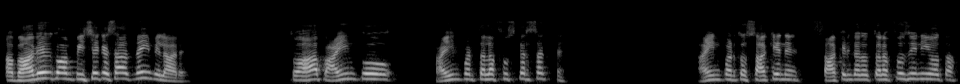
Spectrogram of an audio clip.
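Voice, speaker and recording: Speaking into a mic with a Pakistani Urdu accent, a male teacher recites Arabic verses slowly and explains them in a Quranic grammar lesson, asking the class questions he then answers. His voice is very high and fairly bright, and the lo-fi recording has no room sound.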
